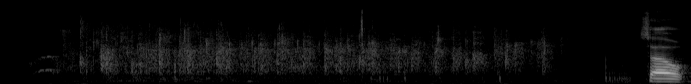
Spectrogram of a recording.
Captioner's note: applause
